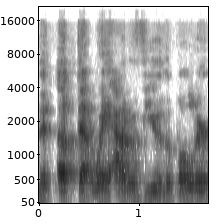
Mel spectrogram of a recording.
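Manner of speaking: plain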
